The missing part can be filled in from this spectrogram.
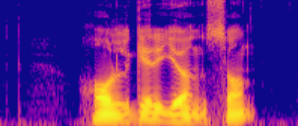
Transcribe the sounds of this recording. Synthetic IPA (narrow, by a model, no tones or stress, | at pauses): hɔlɡəɾjœnsɔn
